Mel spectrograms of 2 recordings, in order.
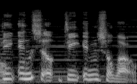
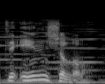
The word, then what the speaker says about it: D'Ingillo: No. D'Ingillo with an I. D'Ingillo.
